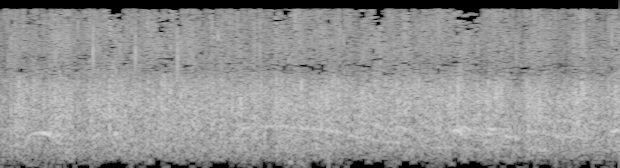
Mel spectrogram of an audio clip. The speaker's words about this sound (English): Can you give him a hand clap of praise this morning?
